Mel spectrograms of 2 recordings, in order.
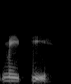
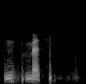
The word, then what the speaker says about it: Métis: Well, it was, except for it's pronounced Métis, not Métis.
